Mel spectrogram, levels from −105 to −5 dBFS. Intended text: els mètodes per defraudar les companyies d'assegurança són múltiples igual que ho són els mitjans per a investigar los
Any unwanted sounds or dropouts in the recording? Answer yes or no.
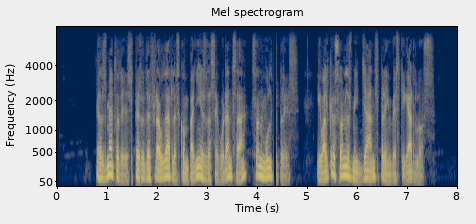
yes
